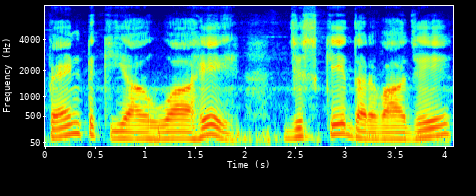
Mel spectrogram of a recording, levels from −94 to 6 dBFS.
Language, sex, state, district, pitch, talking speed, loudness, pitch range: Hindi, male, Madhya Pradesh, Dhar, 115 Hz, 90 wpm, -16 LUFS, 105-145 Hz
